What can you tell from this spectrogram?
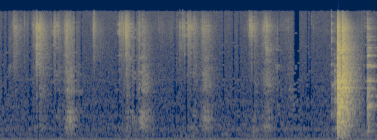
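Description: Knife slicing romaine lettuce on a cutting board: crisp cuts about two a second, with one much louder stroke about five seconds in.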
